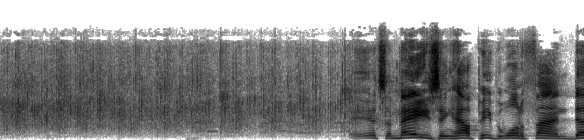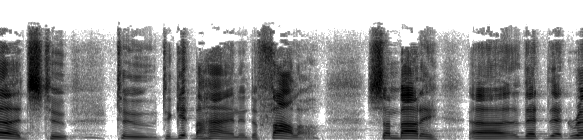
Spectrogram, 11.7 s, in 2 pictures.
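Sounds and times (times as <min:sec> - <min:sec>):
audience clapping hands: 0:00.0 - 0:04.4
speech: 0:03.5 - 0:11.6.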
